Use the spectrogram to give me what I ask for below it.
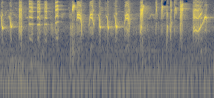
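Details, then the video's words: Olive-backed sunbird song meant to make a bird respond and sing fast: quick series of high chirps and short downslurred whistles, several repeated notes in a row, energetic and unbroken. "PANCINGAN KONIN CEPAT RESPON BIKIN CEPAT BUNYI DAN GACOR"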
